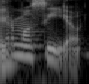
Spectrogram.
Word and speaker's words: Hermosillo: Hermosillo. – Mm-hmm. – Am I pronouncing it correctly? – Hermosillo, yes.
